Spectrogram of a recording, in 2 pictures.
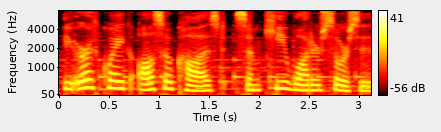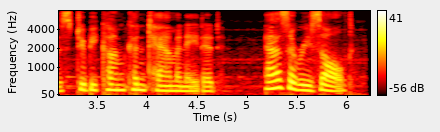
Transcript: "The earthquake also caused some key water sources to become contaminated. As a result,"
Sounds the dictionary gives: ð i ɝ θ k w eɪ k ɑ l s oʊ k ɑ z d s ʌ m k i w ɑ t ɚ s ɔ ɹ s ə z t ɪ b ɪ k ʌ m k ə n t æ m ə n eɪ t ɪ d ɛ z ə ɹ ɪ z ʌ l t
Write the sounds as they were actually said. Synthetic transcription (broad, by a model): ð i ɝ θ k w eɪ k ɑ l s oʊ k ɑ z d s ʌ m k i w ɑ t ɚ s ɔ ɹ s ə z t ɪ b ɪ k ʌ m k ə n t æ m ə n eɪ t ɪ d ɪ z ə ɹ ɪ z ʌ l t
